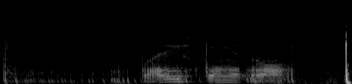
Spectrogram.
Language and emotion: Russian, neutral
